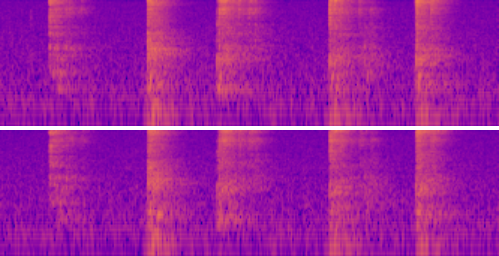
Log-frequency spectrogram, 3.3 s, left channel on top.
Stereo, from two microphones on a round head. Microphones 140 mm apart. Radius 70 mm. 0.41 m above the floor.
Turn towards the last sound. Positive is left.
turn(degrees=35)  # may be behind; listen again after turning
